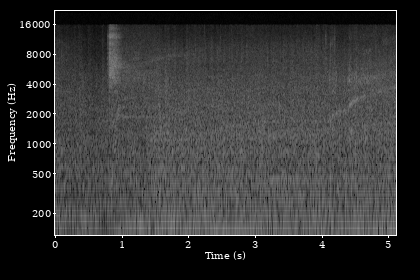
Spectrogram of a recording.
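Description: A heavy truck engine rumbles low and steady as the truck drives slowly.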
